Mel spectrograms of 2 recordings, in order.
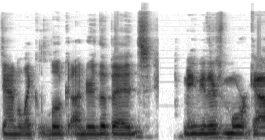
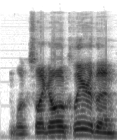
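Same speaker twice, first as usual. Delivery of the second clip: ordinary delivery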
